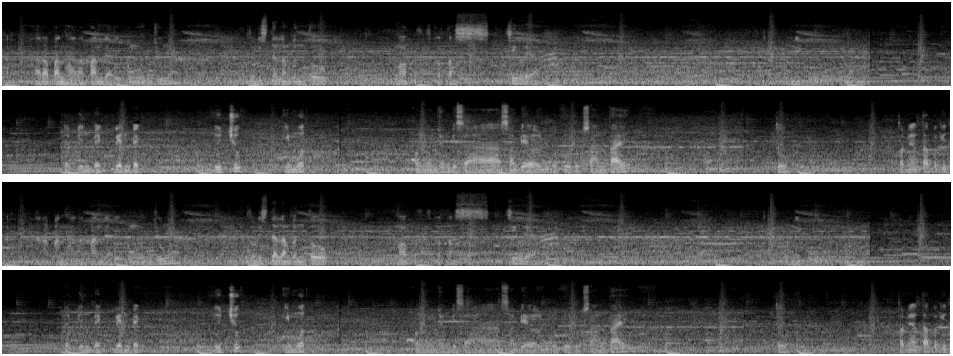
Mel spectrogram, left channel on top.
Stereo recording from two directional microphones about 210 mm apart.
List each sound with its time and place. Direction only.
0.5 s speech: 10° left (ahead or behind)
2.5 s speech: centre (ahead or behind)
4.0 s speech: 15° left (ahead or behind)
10.2 s speech: 5° left (ahead or behind)
14.3 s speech: 15° left (ahead or behind)
18.5 s speech: 5° left (ahead or behind)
